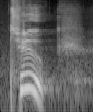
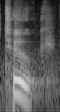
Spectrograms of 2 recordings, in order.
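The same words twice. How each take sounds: First: High, drawn-out Canadian "Toque" with a strong T; Canadian accent. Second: Crisp Canadian "Toque", short and falling; "Toque" the way a Canadian says it; Canadian accent. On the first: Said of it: "What is it?". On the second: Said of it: "Say it with a Canadian accent". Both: Shown as a demonstration.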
